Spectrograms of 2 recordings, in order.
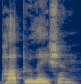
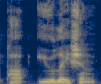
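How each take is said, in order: First: The U is said without a y sound. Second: The U is said like the word you. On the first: The speaker calls it wrong. "Don't fall into the trap of saying population" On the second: The speaker calls it right. "You want to say population"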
